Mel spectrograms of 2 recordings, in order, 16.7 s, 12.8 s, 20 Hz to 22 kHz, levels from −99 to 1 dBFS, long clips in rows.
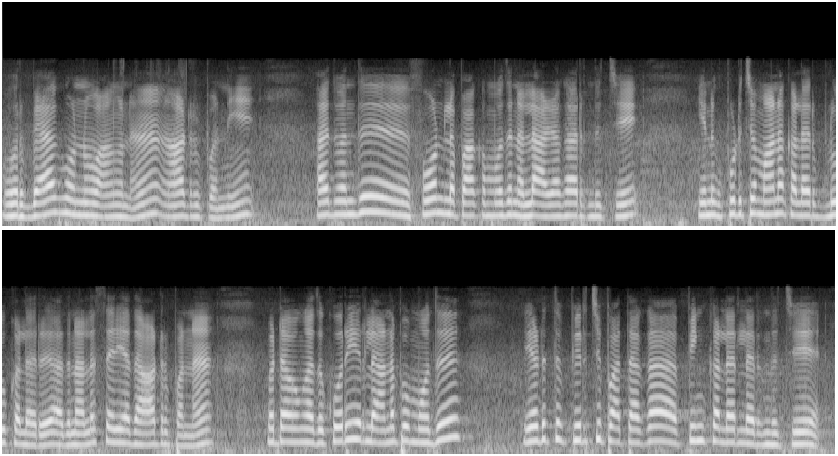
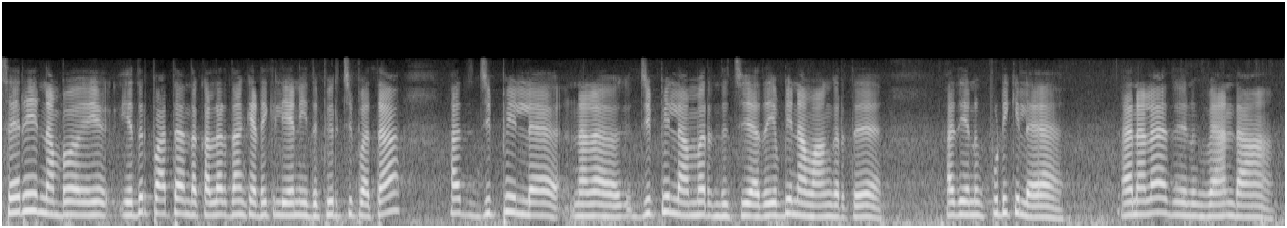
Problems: constant background noise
